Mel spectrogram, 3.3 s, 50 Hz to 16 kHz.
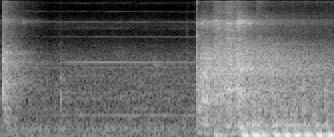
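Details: Honda CB150R fuel-injected with starter not working in neutral, after cleaning oil deposits from the neutral switch: starter spins and engine catches straight away into a steady low idle; problem was only the neutral switch.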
